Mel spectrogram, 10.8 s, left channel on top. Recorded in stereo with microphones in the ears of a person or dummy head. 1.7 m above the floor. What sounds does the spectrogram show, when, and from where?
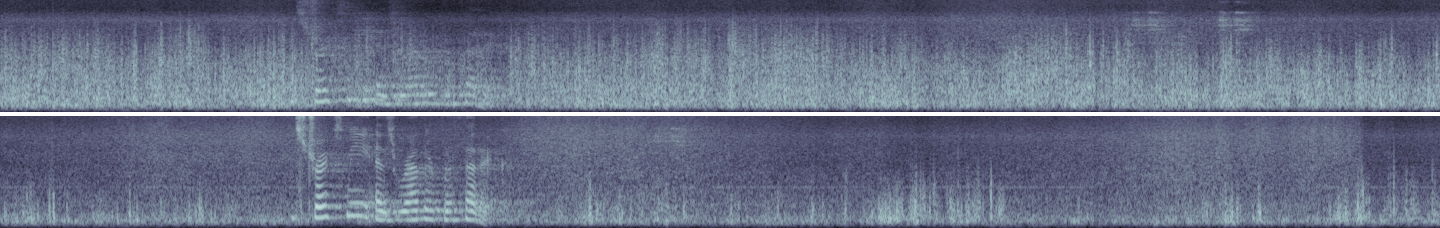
2.2 s a woman speaking: 55° right (ahead or behind), 0.7 m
